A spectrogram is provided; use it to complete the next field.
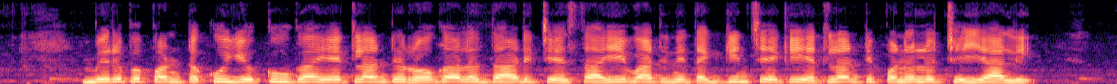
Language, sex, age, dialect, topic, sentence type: Telugu, female, 18-24, Southern, agriculture, question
